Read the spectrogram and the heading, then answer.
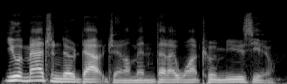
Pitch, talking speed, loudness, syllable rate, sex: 120 Hz, 230 wpm, -19 LUFS, 6.6 syllables/s, male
